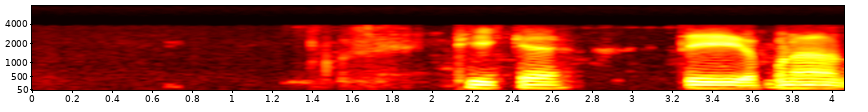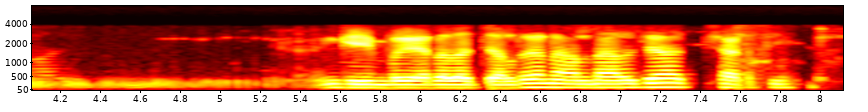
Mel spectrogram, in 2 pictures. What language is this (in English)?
Punjabi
